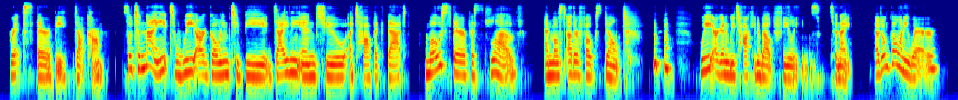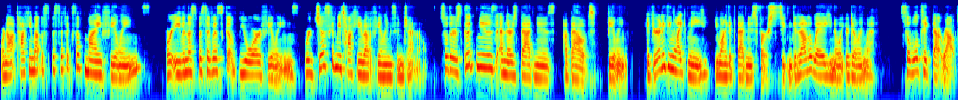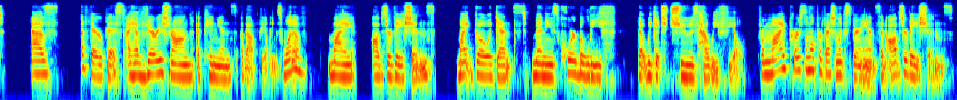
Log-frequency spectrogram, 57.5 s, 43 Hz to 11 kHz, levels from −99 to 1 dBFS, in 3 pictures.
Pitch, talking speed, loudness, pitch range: 175 Hz, 145 wpm, -19 LUFS, 160-205 Hz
